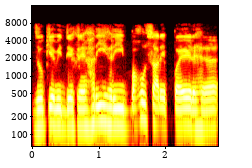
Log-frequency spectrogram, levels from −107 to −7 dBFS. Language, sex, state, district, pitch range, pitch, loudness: Hindi, male, Bihar, Saharsa, 135-145 Hz, 140 Hz, -15 LUFS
